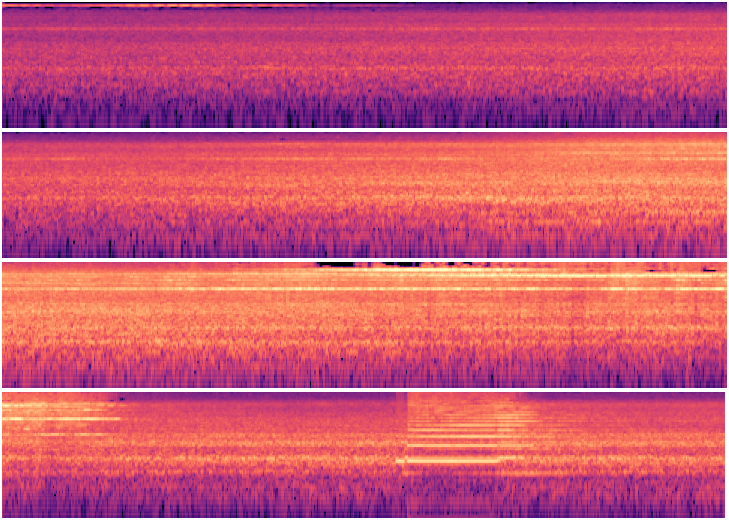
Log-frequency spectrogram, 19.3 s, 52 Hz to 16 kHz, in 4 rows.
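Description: Romanian CFR Călători class 477 electric locomotive hauling a passenger train past at close range. Its rumble grows louder as it draws near, with a high squeal over it for several seconds. Near the end it gives one short horn blast, the loudest sound.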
